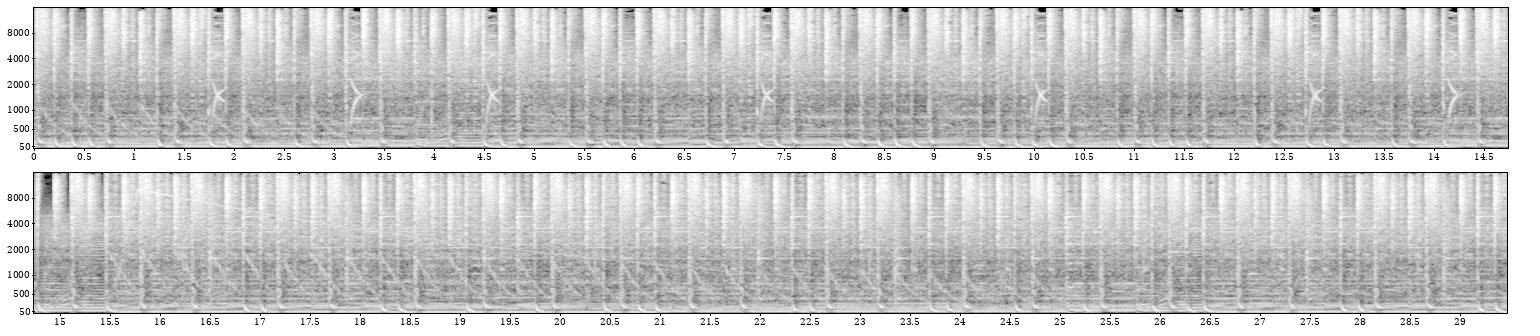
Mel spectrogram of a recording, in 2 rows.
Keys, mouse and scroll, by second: 1.3 2, 1.4 3, 11.0 2, 22.0 2, 27.6 2, 27.7 5, 28.4 3, 28.5 7.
